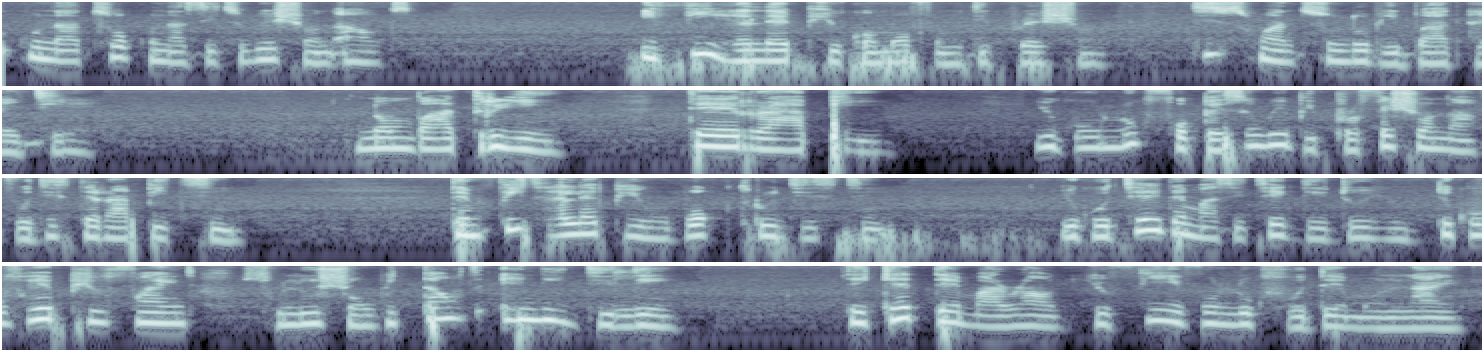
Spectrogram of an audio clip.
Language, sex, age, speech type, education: Nigerian Pidgin, female, 46-60, spontaneous, tertiary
